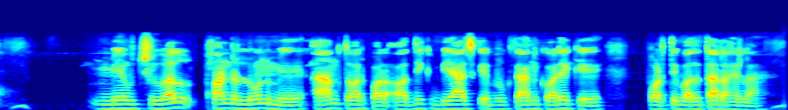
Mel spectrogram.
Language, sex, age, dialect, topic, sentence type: Bhojpuri, male, 18-24, Southern / Standard, banking, statement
